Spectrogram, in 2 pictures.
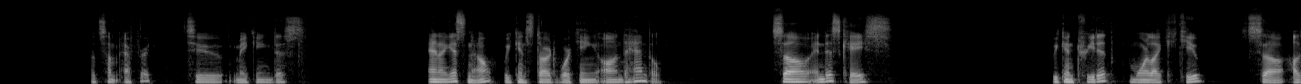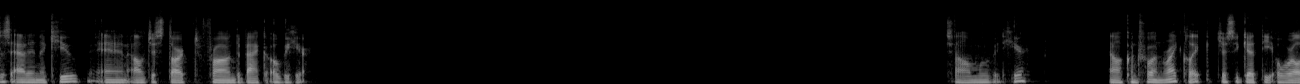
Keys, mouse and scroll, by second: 1.1 scroll up 1, 1.9 2, 2.3 scroll up 1, 2.4 middle click, 2.8 alt+click, 3.0 middle click, 3.4-5.7 typing, 5.3 shift+middle click, 6.7 shift+a, 9.5 middle click, 11.1 KP_3, 11.6 shift+a, 13.4 s, 14.4 r, 15.1 g, 15.9 s, 17.0 shift+middle click, 17.5-22.6 typing, 18.0 Tab.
